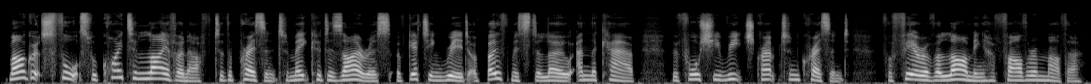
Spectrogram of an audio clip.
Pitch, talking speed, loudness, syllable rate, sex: 200 Hz, 200 wpm, -19 LUFS, 5.7 syllables/s, female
